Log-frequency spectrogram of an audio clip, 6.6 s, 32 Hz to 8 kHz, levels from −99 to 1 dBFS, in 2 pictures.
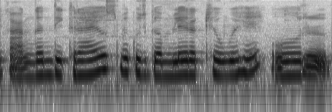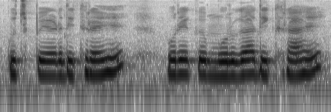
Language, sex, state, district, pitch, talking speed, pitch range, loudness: Hindi, female, Uttar Pradesh, Varanasi, 200 Hz, 215 wpm, 195-210 Hz, -13 LUFS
